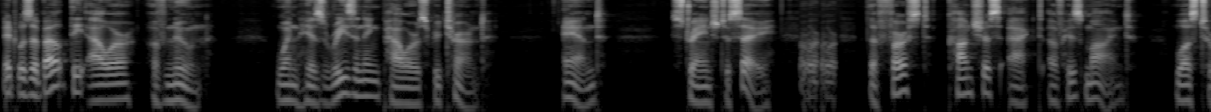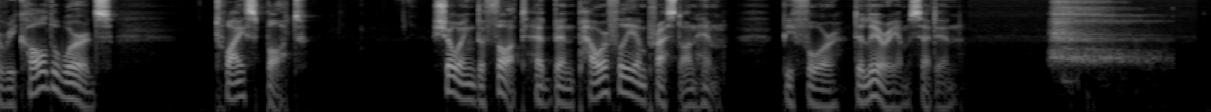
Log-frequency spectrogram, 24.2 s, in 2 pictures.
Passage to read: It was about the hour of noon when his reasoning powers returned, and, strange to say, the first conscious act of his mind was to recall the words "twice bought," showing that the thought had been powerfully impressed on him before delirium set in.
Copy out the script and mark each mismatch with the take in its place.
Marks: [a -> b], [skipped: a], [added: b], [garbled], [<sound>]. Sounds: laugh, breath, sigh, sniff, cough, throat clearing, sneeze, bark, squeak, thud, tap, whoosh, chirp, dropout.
It was about the hour of noon when his reasoning powers returned, and, strange to say, [laugh] the first conscious act of his mind was to recall the words "twice bought," showing [skipped: that] the thought had been powerfully impressed on him before delirium set in. [sigh]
